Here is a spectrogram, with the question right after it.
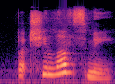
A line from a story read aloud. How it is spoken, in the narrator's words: cried the young man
